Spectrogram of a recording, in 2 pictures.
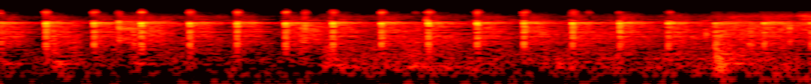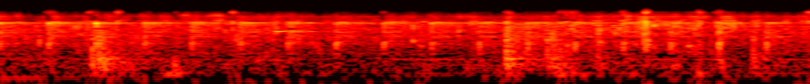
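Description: Clockwork metronome ticking steadily, about three ticks a second, sounding as the signal that food is coming.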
